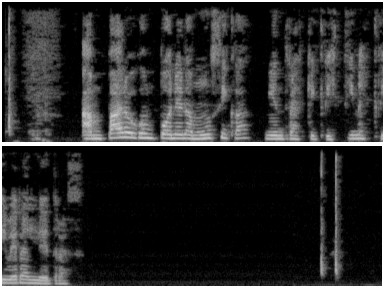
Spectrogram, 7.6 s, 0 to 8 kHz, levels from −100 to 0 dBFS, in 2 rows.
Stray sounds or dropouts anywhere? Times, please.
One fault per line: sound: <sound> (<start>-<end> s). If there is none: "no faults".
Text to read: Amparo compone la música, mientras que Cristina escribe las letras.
no faults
